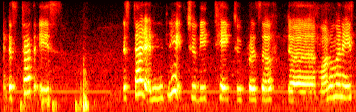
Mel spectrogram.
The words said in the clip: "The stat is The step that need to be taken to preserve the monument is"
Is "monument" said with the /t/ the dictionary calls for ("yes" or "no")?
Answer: no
